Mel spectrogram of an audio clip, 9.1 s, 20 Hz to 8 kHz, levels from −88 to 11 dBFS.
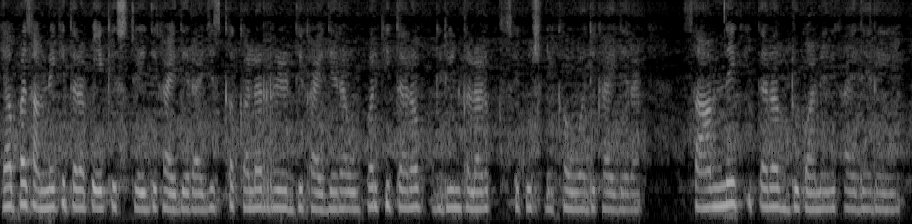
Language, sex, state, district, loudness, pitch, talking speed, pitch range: Hindi, female, Chhattisgarh, Bilaspur, -32 LUFS, 240 Hz, 255 wpm, 225-255 Hz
